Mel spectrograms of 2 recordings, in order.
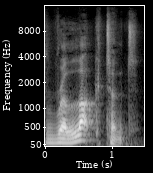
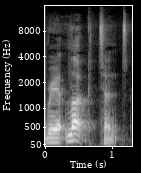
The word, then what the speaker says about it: reluctant: the dot down here, which means the luck part is our stress syllable. So it's reluctant. Can you see that? We're almost going reluctant. And that is how almost the wave of syllables go in this sense. So yeah, our middle one is our stressed syllable.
